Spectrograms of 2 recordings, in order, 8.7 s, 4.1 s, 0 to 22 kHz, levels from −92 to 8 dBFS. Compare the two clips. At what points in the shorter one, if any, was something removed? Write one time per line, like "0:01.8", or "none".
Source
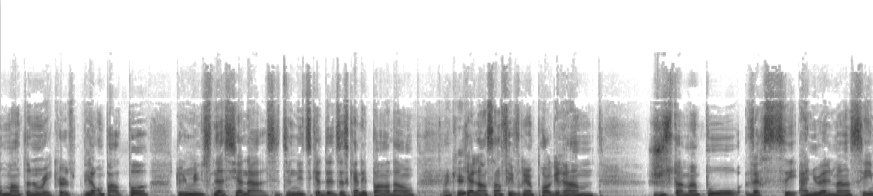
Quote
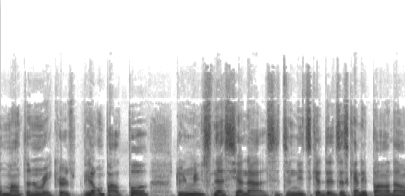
none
